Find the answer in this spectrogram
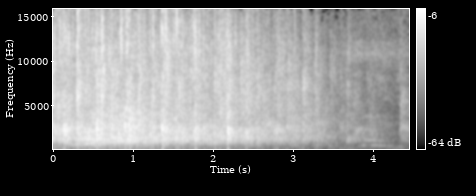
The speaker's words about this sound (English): You can clap a little bit better if you want to for Home Alone.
